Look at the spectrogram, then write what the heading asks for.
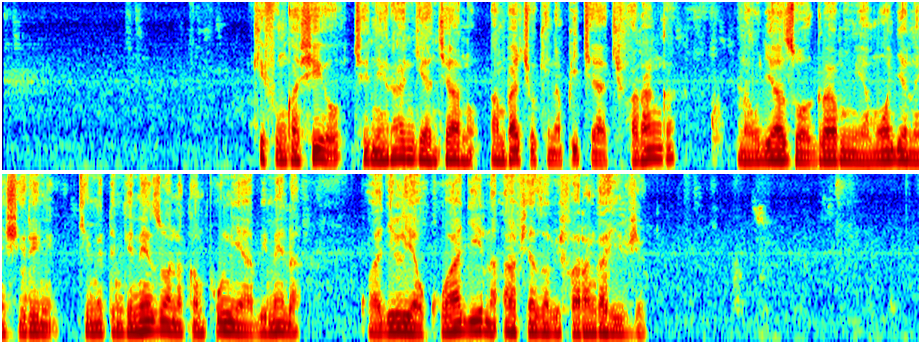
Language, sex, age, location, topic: Swahili, male, 18-24, Dar es Salaam, agriculture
